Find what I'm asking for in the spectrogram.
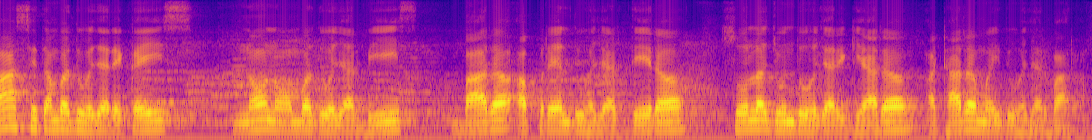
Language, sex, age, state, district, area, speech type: Maithili, male, 60+, Bihar, Sitamarhi, rural, spontaneous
